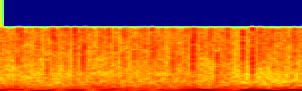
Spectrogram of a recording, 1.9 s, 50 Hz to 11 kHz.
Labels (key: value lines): label: biophony, midshipman
recorder: SoundTrap 500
